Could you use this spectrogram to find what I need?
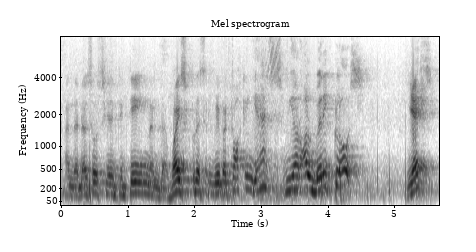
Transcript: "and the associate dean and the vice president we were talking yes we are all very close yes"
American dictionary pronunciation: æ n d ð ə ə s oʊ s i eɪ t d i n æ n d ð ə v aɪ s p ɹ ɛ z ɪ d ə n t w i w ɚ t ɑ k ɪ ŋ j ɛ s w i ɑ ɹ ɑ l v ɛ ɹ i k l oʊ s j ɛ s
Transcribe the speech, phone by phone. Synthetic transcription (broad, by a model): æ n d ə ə s oʊ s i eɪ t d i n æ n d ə v aɪ s p ɹ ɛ s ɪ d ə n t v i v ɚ t ɑ k ɪ ŋ j ɛ s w i ɑ ɹ ɑ l v ɛ ɹ i k l oʊ s j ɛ s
